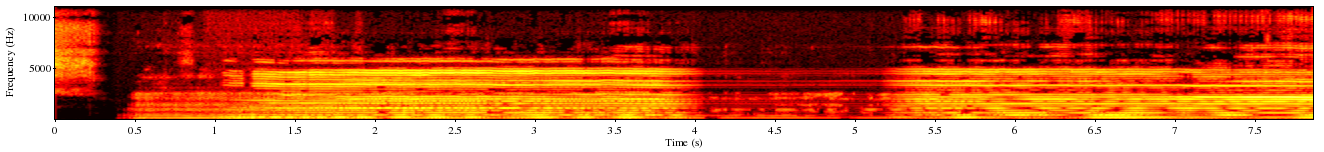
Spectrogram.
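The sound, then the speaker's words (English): During a guided breathing exercise, a group of voices hums on the exhale, a steady, sustained low drone that fades briefly midway, as if for a breath, then swells back in, blending into one rich, slightly wavering chorus. “And on that exhale, that's when you start to hum.”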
